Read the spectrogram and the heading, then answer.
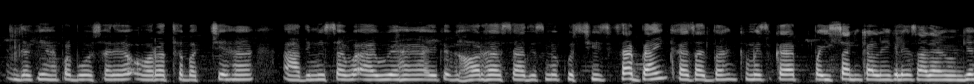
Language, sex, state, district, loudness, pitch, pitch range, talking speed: Hindi, male, Bihar, Sitamarhi, -20 LUFS, 225 Hz, 215-230 Hz, 215 wpm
